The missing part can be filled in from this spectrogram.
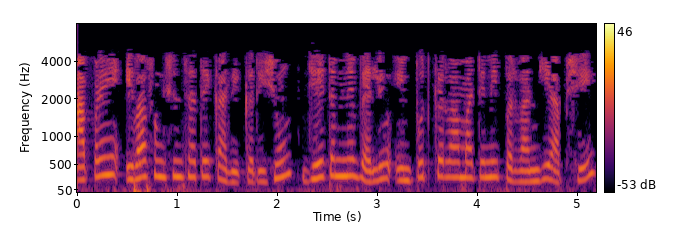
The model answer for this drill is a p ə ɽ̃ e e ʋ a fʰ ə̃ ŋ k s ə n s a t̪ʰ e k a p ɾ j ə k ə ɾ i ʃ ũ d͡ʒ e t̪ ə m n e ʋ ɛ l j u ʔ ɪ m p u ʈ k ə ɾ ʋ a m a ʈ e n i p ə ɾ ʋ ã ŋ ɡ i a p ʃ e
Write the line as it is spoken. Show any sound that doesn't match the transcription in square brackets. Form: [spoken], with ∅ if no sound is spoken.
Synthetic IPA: a p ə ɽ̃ e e ʋ a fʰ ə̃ ŋ k [ʃ] ə n s a t̪ʰ e k a [∅] ɾ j ə k ə ɾ i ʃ ũ d͡ʒ e t̪ ə m n e ʋ ɛ l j u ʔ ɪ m p u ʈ k ə ɾ ʋ a m a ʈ e n i p ə ɾ ʋ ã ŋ ɡ i a p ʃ e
